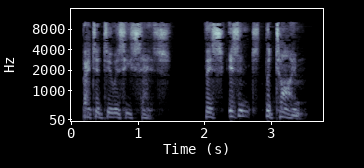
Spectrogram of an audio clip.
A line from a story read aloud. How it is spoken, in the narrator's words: Will said quietly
